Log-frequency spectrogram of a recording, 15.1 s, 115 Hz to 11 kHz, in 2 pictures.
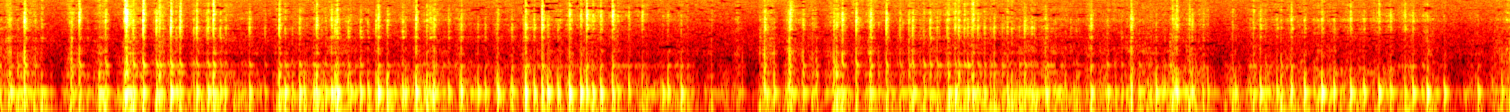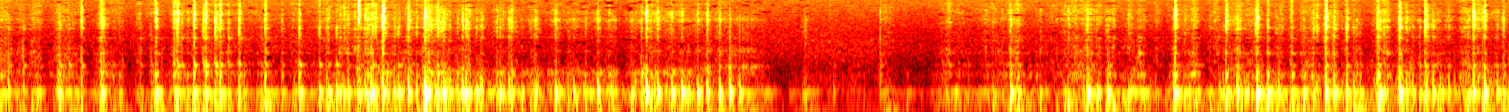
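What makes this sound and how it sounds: Fingernails of both hands scratch the hollow metal mesh grille of a black microphone, making dense, rapid, rustling scrapes. The close-up sound is heavy in the low end with a strong hum-like body around 250 Hz and little brightness. It runs nearly continuously, with brief lulls around 4, 7 and 12 seconds.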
